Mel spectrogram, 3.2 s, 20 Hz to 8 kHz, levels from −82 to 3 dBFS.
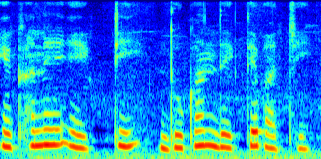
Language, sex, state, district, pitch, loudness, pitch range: Bengali, female, West Bengal, Cooch Behar, 255 Hz, -14 LUFS, 230-275 Hz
